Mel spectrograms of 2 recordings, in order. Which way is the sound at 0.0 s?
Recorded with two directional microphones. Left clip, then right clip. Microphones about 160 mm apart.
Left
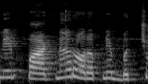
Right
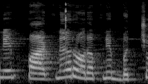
20° right (ahead or behind).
